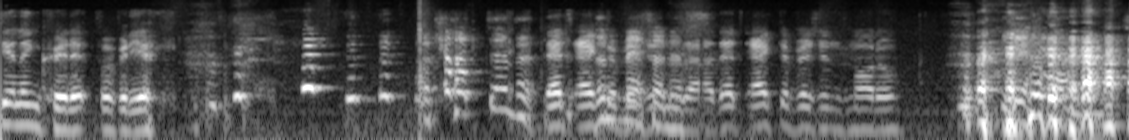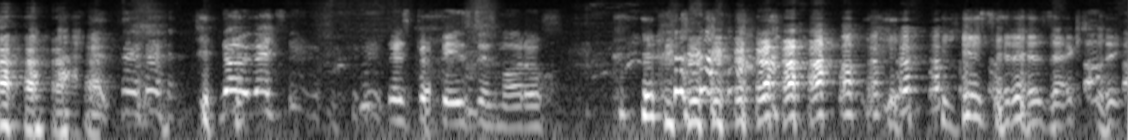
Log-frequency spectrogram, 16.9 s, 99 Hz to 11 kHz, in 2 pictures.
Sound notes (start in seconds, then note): 1.0 laughing; 7.2 more laughing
